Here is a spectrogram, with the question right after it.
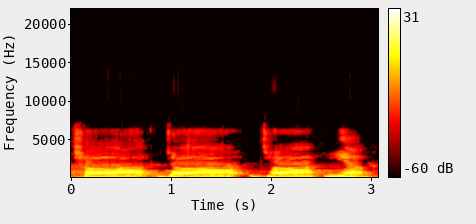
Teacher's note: ये सभी कहा से बोले जाते तालू से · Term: च वर्ग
